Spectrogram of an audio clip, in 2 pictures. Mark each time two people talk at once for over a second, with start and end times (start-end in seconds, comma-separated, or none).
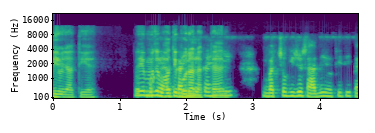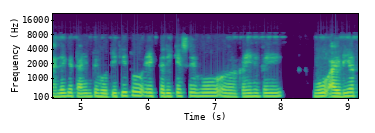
1.4-2.7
